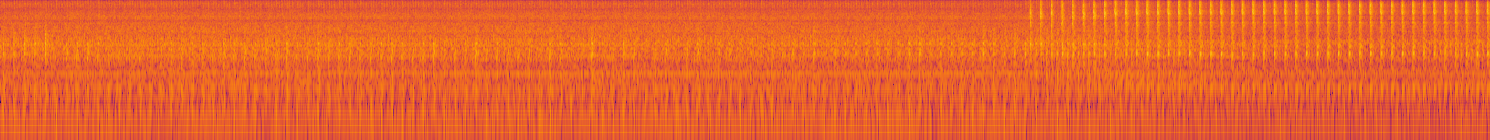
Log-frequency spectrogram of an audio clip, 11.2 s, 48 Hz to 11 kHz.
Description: This engine does have spin a rod bearing cylinder 1..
